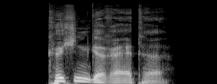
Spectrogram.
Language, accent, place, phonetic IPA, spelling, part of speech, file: German, Germany, Berlin, [ˈkʏçn̩ɡəˌʁɛːtə], Küchengeräte, noun, De-Küchengeräte.ogg
- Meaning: nominative/accusative/genitive plural of Küchengerät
